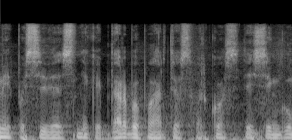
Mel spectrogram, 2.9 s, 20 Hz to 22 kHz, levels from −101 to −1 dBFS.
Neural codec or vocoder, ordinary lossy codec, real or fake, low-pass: none; MP3, 96 kbps; real; 10.8 kHz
